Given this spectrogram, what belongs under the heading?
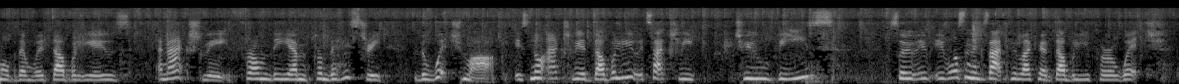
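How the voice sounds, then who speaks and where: A woman at a moderate pace, with ordinary pitch variation and noticeable background noise. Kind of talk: exploration commentary. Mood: fascinated, excited. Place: tunnel cave. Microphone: phone near.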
